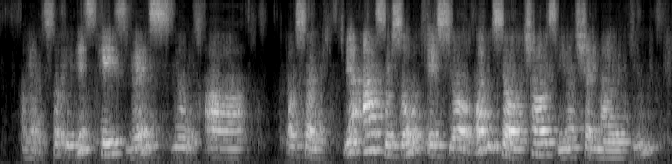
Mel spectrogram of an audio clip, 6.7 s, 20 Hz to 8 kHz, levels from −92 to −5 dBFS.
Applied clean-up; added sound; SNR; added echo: neural separator model SepFormer DNS4.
